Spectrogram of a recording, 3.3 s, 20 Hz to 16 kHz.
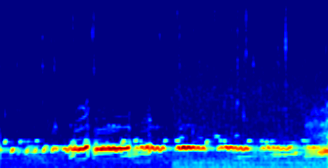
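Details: ['A dense roost of about 3,000 Eurasian curlews in Bay of Somme wet meadows, France, during a strong high tide, 7 October 2021. A continuous wavering, bubbling chorus from many birds shifts in loudness throughout.']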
